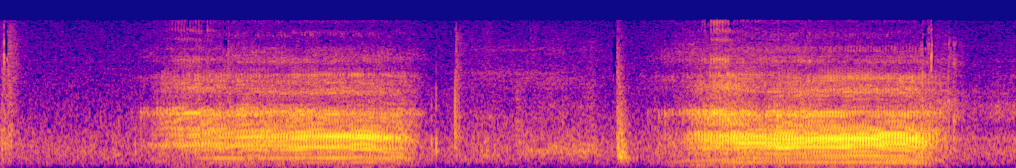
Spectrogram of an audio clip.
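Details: Adult woman snoring loudly in her sleep in a hotel room, disturbing others nearby: two long, loud, rattling snores on the in-breath with quiet pauses between; snoring.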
